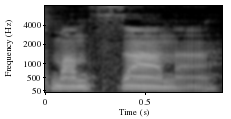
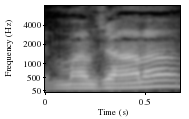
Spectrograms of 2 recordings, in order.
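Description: First: Manzana with a soft s instead of z, low and falling; Spanish pronunciation. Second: Manzana with a buzzing English z, rising like a question; unsure Manzana with a hard z sound; halting phrasebook tourist. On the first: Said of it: "It's almost a little more S-y". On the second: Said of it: "maybe I'm not pronouncing it correctly". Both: Shown as a demonstration.

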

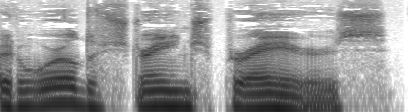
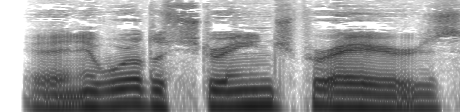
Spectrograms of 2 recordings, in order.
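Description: First: Slow, dramatic trailer narrator; movie trailer voice. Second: Slow, drawn-out trailer narration; movie trailer voice. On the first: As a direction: announce it like an epic film trailer. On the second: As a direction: stretch it out like an epic film trailer. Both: Acted. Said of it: "That was called the movie trailer".

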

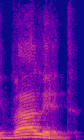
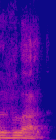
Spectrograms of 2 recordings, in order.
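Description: First: "Valid" in two syllables, vowel between V and L; two-syllable pronunciation. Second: "Vlad" as one syllable, V running straight into L; one-syllable pronunciation. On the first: Teacher passing on his master's form, "Valid" in two syllables. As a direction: say "Valid", opening the first syllable as VA. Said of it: "he used to say Valid". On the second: Teacher giving the common form for contrast, "Vlad" as one syllable. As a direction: say "Vlad" with no vowel after the V. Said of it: "not Vlad". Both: Shown as a demonstration.

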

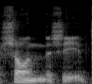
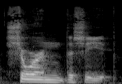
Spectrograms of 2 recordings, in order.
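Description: First: "Shaun" with an open vowel, no R. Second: "shorn" with a Scottish sounded R; R pronounced. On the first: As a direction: say "Shaun" plainly without any R. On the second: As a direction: say "shorn" slowly, R clearly heard. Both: Shown as a demonstration. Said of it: "Just doesn't work".

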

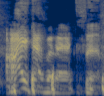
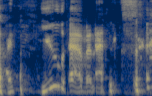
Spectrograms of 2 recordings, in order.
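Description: First: "I" picked out as the questionable word; stress on I. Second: "you" picked out against the rest; stress on YOU. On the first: Driver answering Jersey attendant, stress on "I". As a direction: lean on "I" in disbelief. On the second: Driver retorting to Jersey attendant, stress on "you". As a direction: lean on "you" to turn it back. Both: Retold or imitated. Turning the accent remark back.

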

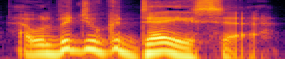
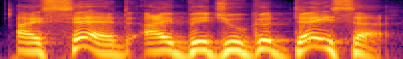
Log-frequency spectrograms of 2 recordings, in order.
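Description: First: Haughty farewell. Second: Higher, louder, pompous repeat; insistent haughty farewell. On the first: Narrator dismissing barkeep. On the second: Traveller dismissing the barkeep again, higher louder pompous insistence. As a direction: insist on leaving, pompously, rising to the end. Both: Acted.

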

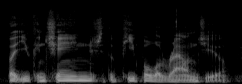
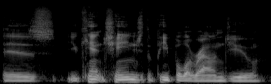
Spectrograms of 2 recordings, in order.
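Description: First: "change" hit hard, "can" unstressed; stress on change. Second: "can't" hit hard, "change" lighter; stress on can't. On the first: Answer line with weight on "change". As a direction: lean on "change" in "you can change". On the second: Advice line with weight on "can't". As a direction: lean on "can't" in "you can't change". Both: Shown as a demonstration. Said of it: "the best advice I ever got".

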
